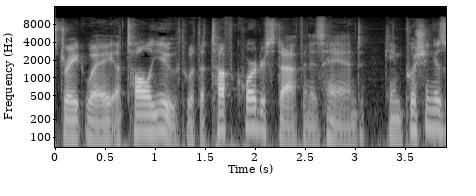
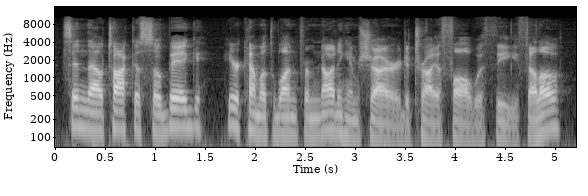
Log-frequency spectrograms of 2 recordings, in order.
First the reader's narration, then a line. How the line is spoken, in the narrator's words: a loud voice was heard to cry out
